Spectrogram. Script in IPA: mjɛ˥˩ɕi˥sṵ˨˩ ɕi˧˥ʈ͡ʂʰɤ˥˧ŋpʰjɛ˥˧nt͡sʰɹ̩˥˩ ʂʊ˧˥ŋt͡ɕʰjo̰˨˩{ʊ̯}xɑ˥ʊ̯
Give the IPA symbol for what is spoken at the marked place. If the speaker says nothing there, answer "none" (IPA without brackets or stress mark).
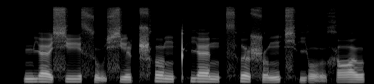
ʊ̯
